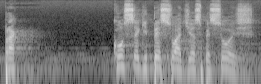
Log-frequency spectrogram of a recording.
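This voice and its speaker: A male pastor with a Brazilian Portuguese accent, preaching a sermon in a naturally loud, emphatic voice and calling out to his congregation. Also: on the high side, slow. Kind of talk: sermon with declared prayer. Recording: reverberant hall with faint music.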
